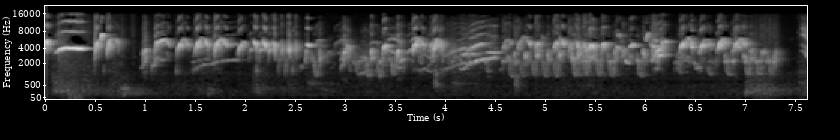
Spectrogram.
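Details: Pet canaries at home singing as a group, opening with a clear whistled note, then lively phrases of fast trills, rattles and upward-sweeping chirps, pausing briefly before the end.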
